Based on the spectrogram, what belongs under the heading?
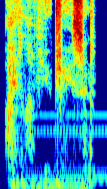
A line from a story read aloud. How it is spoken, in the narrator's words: Scott whispered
